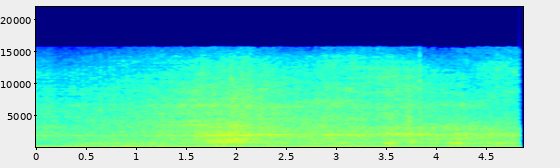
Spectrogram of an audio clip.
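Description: Several motorcycle engines idling and revving as the bikes pull away one after another, with one riding off close by and louder about two seconds in.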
